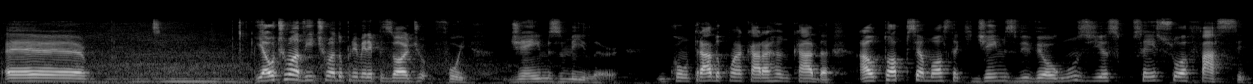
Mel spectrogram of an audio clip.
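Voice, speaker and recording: This host of a horror-cases video channel is a Brazilian man whose voice is fairly high and a bit bright. He's unhurried, talking casually in a rambling, self-interrupting, dryly sarcastic way.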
